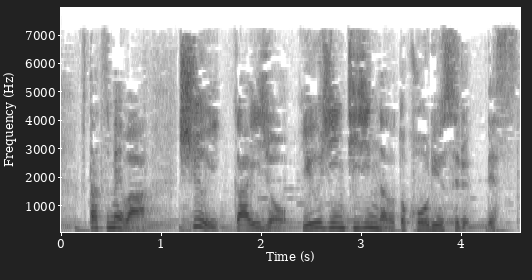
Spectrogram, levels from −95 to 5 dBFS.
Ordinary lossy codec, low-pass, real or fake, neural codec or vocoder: MP3, 32 kbps; 7.2 kHz; real; none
